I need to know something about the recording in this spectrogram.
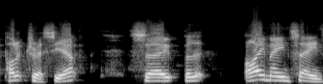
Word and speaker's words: Polypterus: Okay, so most people call it Polypterus, because if you look at it, it looks like polyp and terrace. That's how I pronounce it. Polypterus. Polypterus.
